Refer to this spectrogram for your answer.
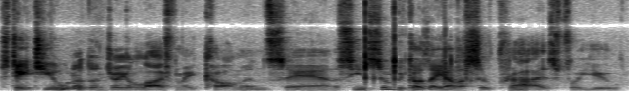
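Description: A man speaking through a face mask while casually reviewing a costume, halting often with pauses. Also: rumbling low, wildly swooping pitch, vocal fry, heavy background noise. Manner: halting, with frequent "well" pauses. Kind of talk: casual product review vlog.

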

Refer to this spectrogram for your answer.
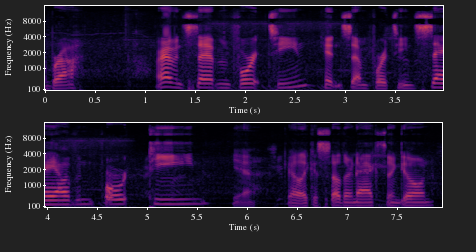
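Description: A young man giving casual, excitable commentary while playing a baseball video game and talking to his viewers. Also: a little high, a little hiss or hum. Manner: excitable, talks to viewers and the screen. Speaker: gamer.

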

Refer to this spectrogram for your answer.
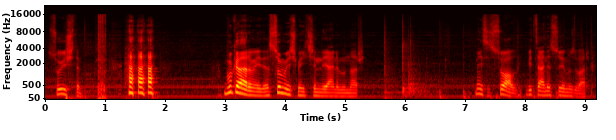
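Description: A man giving excitable let's play commentary on a game, loud and jumpy, swearing often and talking straight to his viewers. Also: medium pitch, a little slow, long pauses. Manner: loud, shouts a lot. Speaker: gaming YouTuber.

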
